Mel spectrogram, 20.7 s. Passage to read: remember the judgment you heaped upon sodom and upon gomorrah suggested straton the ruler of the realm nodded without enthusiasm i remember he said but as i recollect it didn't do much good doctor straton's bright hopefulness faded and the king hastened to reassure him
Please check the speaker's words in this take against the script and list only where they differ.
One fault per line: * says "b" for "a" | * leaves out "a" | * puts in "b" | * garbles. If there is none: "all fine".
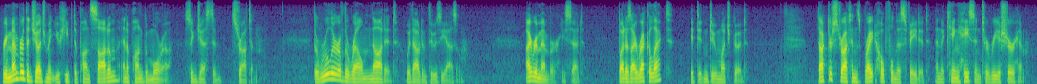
all fine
